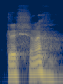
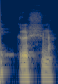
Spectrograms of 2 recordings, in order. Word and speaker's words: कृष्ण: हाँ, द्रौपदी को पुकारना करना हो तो वो पुकारो, और वहाँ कृष्ण जब संस्कृत में बोलेंगे तो कृष्ण है, और हिंदी में भी कृष्ण, कृष्णा नहीं है, कृष्ण।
